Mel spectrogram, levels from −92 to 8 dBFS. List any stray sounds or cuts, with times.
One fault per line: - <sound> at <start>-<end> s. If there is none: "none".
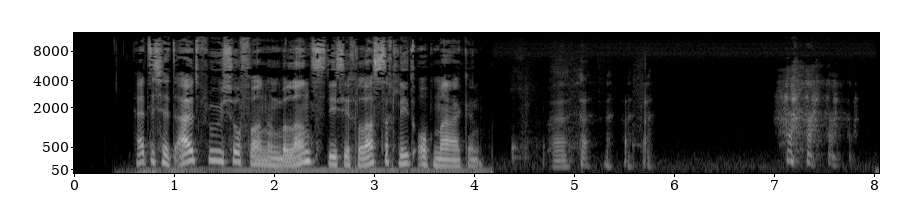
- laugh at 4.4-5.9 s
- laugh at 7.0-7.9 s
